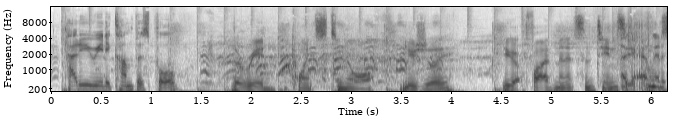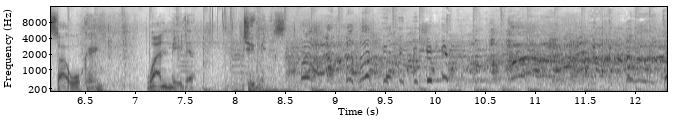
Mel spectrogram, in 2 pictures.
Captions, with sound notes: How do you read a compass, Paul? (LAUGHTER) - The red points to north usually. You've get five minutes and 10 seconds. - OK. I'm going to start walking. 1m, 2m,... (LAUGHTER)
